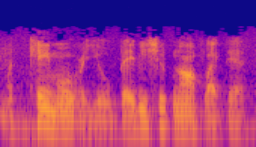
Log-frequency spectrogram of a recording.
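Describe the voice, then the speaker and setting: An American actor playing an oblivious, defensive young husband in a 1940s radio comedy, with a colloquial, hesitant manner. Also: male voice, lowish voice, animated, fairly quick, natural voice. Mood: coaxing, reproachful. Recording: dull, noisy 1940s radio recording.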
